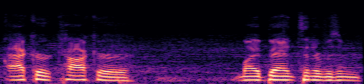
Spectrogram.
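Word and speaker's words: Akercocke: cur even though they pronounce it a cur Cocker my Ben Tennyson pronounces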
